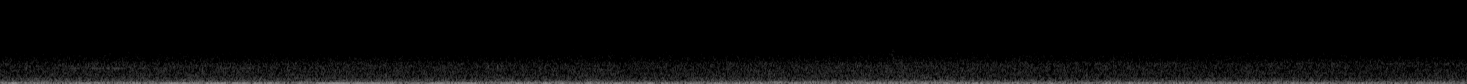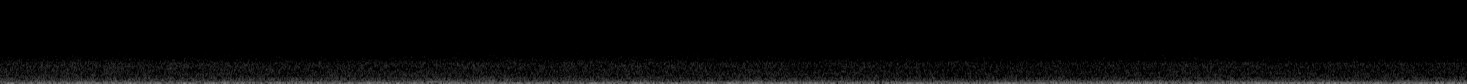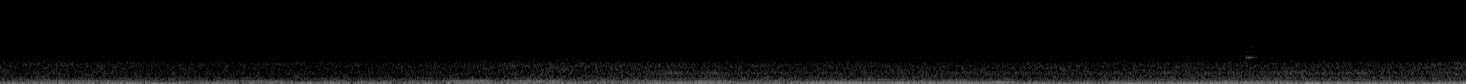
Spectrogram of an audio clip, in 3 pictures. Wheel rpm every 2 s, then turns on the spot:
0, 0, 0, 0, 0, 0, 0, 0, 0, 0, 0, 0, 0, 0, 0, 0, 0, 0, 0, 0, 0, 0.
none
